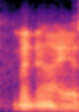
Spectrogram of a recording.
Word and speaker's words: Manaea: If the Yankees go to the A's, they make the trade for, I'm going to pronounce it wrong. Is it Manaea, the pitcher that everyone wants? Sean Mania. Manaea, sorry.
